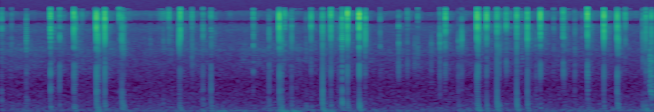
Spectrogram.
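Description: A thick clear glass Byredo perfume bottle with a paper label and black cap is held in hand and tapped quickly with long pink acrylic nails, then brought close to the face at the end. Rapid, uneven bursts of short, sharp clicks and taps with bright, glassy tops sit over a faint low hiss, with almost no ring after each hit.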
